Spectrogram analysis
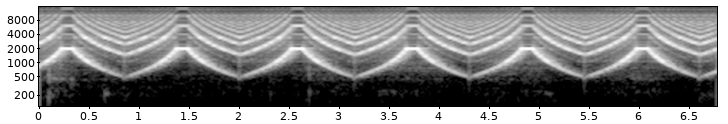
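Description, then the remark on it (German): An electronic ambulance siren sound effect, switched on as the second sound of a device that plays it until stopped, wails steadily, its bright, buzzy tone sweeping up and down in quick, even cycles about once a second, loud and continuous with no voices. “Ich habe mal gestoppt und schalte jetzt als zweiten Sound den Rettungswagen an.”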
